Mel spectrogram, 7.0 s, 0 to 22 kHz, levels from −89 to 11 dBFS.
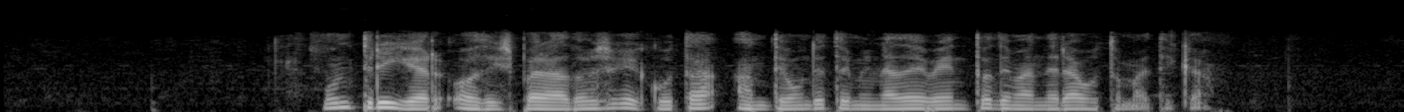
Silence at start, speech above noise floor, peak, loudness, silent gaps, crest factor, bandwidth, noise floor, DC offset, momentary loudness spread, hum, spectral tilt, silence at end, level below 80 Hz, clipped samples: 1.65 s; 45 dB; -8 dBFS; -25 LUFS; none; 18 dB; 7 kHz; -69 dBFS; under 0.1%; 13 LU; none; -7 dB/octave; 0.95 s; -52 dBFS; under 0.1%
